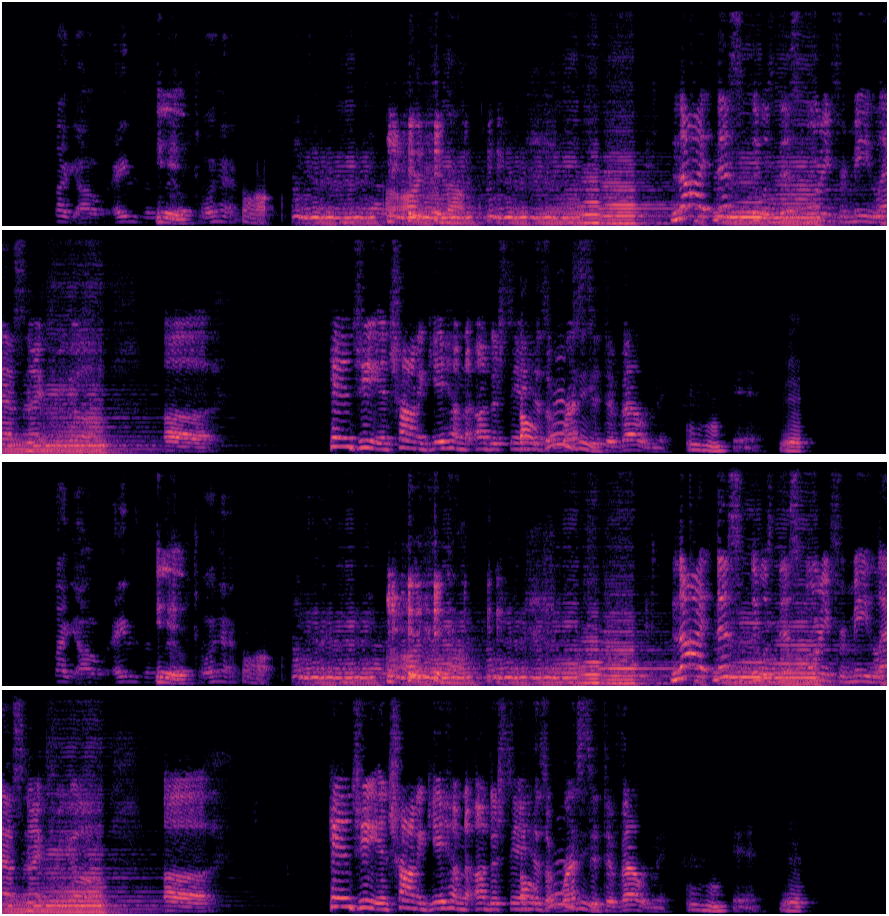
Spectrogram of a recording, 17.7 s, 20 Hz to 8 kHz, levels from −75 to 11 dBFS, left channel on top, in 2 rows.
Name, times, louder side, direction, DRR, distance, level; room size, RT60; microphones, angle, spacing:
voice 1, 0.5-2.5 2.9-3.9, left 1 dB, 30° right, 1.0 m, -40 dB
voice 2, 1.5-1.8 3.8-4.4 5.2-5.5 6.7-10.2 10.5-11.0 12.1-15.5 16.2-16.3, right 2 dB, 70° right, 0.8 m, -25 dB
sound 1, 2.9-10.4, equal, 5° right, 0.6 m, -24 dB
voice 3, 3.8-4.6 14.0-14.8 15.7-16.1 16.6-16.8, left 4 dB, 55° left, 0.5 m, -28 dB
3.4 x 2.1 x 2.3 m
head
